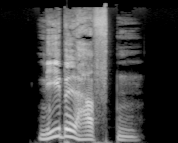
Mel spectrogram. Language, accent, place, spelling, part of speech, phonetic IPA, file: German, Germany, Berlin, nebelhaften, adjective, [ˈneːbl̩haftn̩], De-nebelhaften.ogg
- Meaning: inflection of nebelhaft: 1. strong genitive masculine/neuter singular 2. weak/mixed genitive/dative all-gender singular 3. strong/weak/mixed accusative masculine singular 4. strong dative plural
